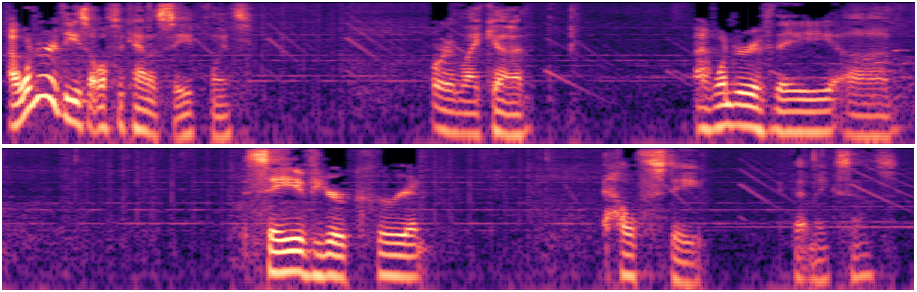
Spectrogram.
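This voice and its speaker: A man streams a game at his desk mic, talking half to himself in a low, bass-heavy voice. His tone is dark and relaxed, a touch stuffy, and he circles back and restarts sentences as he thinks. Game music plays softly underneath. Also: takes it slowly, long pauses, poor audio. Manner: rambling, thinking aloud with restarts. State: a bit stuffy. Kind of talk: casual gameplay commentary. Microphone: desk microphone.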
